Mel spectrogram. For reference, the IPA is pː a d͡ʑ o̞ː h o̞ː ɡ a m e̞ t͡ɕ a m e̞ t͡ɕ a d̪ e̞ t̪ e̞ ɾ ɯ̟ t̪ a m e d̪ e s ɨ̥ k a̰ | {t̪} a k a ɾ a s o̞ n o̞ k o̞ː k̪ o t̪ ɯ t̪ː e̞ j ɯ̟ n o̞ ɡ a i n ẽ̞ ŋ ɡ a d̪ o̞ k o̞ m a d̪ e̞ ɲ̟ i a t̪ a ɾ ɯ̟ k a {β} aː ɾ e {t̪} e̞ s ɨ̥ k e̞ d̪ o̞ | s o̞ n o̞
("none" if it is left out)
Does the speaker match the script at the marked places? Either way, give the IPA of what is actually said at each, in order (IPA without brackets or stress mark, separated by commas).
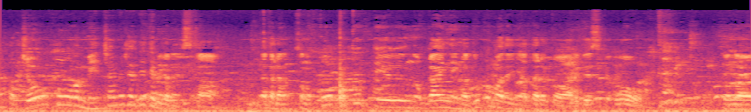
d̪, β, d̪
